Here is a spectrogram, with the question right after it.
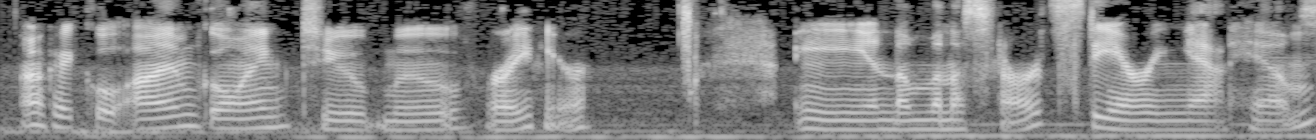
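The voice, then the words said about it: New character voice for role-play. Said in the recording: “my new character voice for Cyrix ... I hate your new character voice. That's a Derek-style voice.”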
